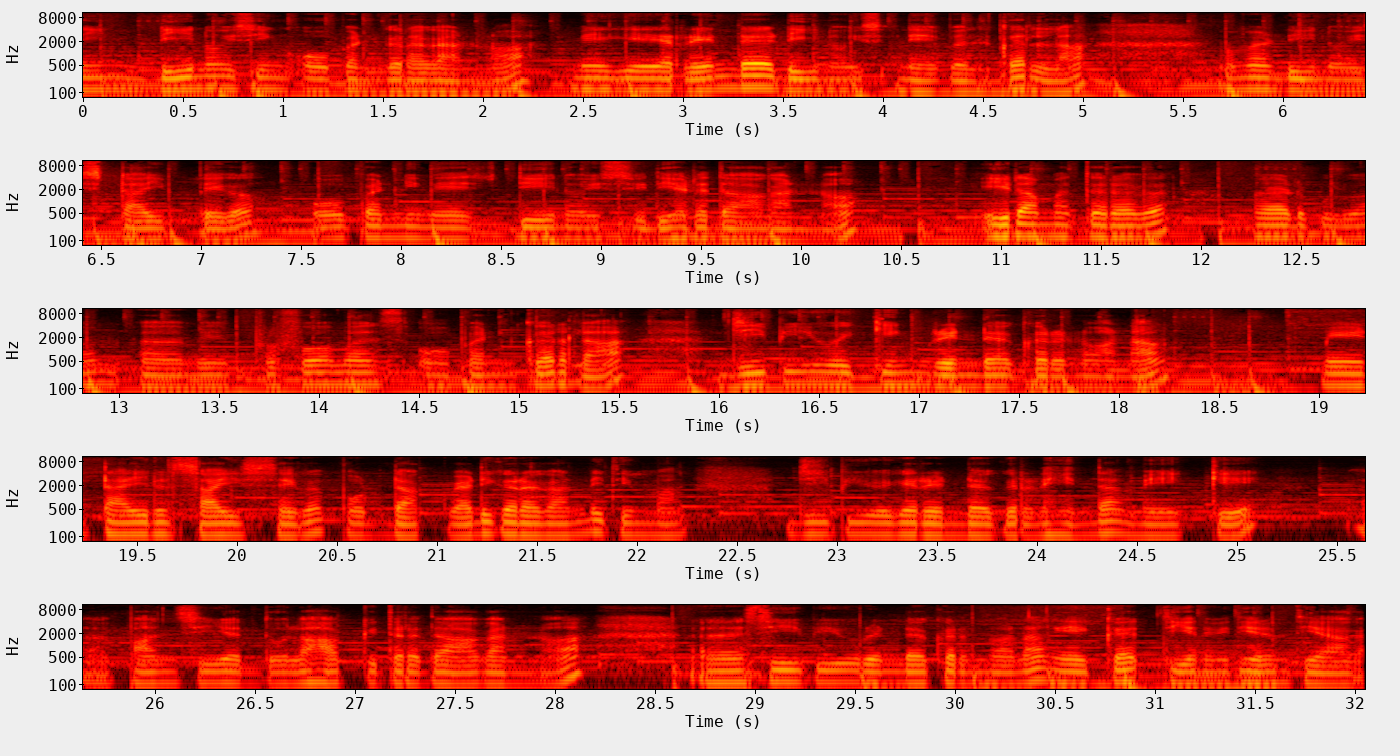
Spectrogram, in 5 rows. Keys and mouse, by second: 0.3 click, 3.1 click, 6.1-9.9 drag, 13.7 click, 24.0-28.3 drag.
